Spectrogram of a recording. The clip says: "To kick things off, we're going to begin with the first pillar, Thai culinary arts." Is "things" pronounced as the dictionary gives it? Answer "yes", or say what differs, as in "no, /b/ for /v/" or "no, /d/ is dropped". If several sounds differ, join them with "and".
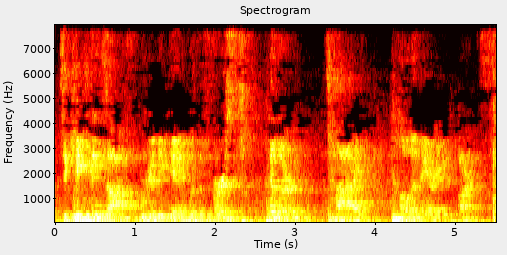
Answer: yes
